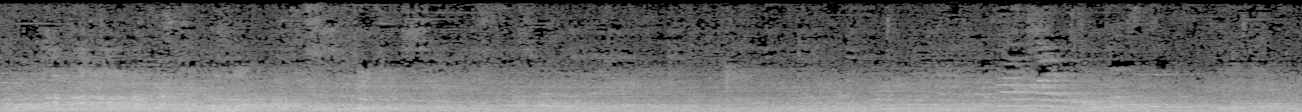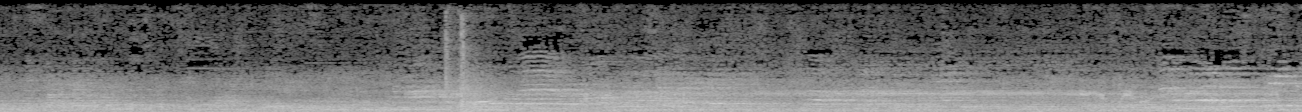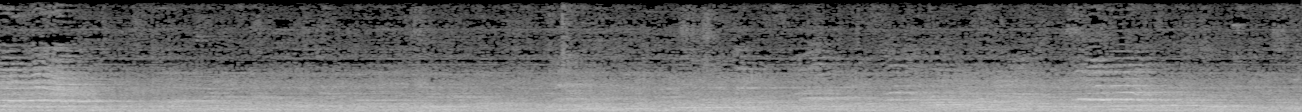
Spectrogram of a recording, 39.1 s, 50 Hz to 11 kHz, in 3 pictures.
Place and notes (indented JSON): {
  "title": "St. Matthews, Louisville, KY, USA - Consuming",
  "date": "2013-11-13 15:00:00",
  "description": "Next to rides for children inside of a shopping mall. Shoppers passed by and children played nearby.\nRecorded on a Zoom H4n.",
  "latitude": "38.25",
  "longitude": "-85.61",
  "altitude": "169",
  "timezone": "America/Kentucky/Louisville"
}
